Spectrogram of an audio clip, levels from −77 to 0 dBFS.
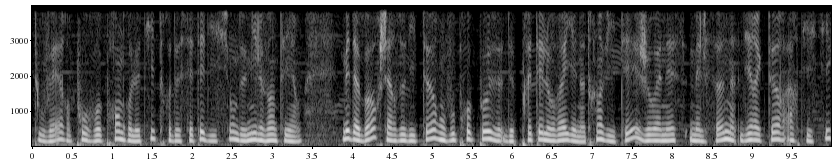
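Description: Three short stalls from a late packet occur, at 4.81, 5.53 and 6.04 s. Each time the jitter buffer ran dry and the last sound was stretched for about 33, 29 and 55 ms before playback resumed at the same point. The result is a brief hold with a faint buzz or dip rather than a dropout, because nothing is skipped. The absence of any sound above 4 kHz fits the G.711 call path.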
